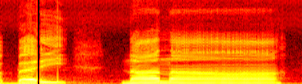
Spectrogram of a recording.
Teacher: اس کے بعد الف مدہ نون کے ساتھ. تو بئی لمبا نہیں ہوگا، نون لمبا نہیں ہوگا، نون کے آگے الف مدہ ہے جس کی وجہ سے یہ لمبا ہوگا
